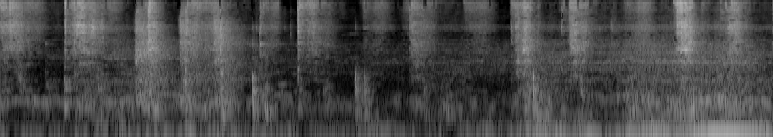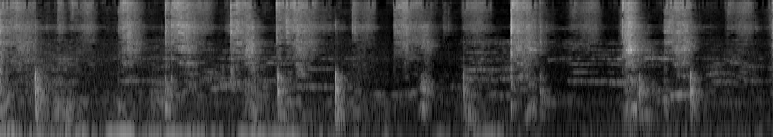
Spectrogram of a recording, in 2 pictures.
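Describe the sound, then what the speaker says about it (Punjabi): Spoon scraping and clattering against a pan while sugar is stirred into flaxseed panjiri, rapid irregular metallic strokes up close, loud and continuous. "ਸ਼ੱਕਰ ਨੂੰ ਆਪਾਂ ਮਿਕਸ ਕਰ ਲਵਾਂਗੇ"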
